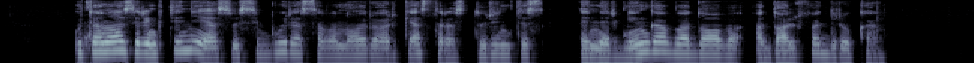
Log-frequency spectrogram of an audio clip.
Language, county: Lithuanian, Telšiai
